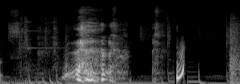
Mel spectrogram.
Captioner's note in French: rigole en toussant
